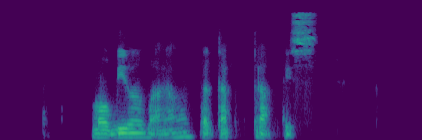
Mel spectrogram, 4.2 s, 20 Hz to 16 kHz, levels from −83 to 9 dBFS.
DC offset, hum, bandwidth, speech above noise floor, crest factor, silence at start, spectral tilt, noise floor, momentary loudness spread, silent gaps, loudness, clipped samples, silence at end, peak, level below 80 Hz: under 0.1%; none; 11.5 kHz; 52 dB; 18 dB; 0.9 s; -4.5 dB/octave; -80 dBFS; 9 LU; none; -28 LUFS; under 0.1%; 1.05 s; -12 dBFS; -64 dBFS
